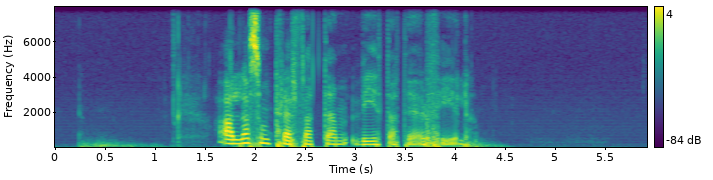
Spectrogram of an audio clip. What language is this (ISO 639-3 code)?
swe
